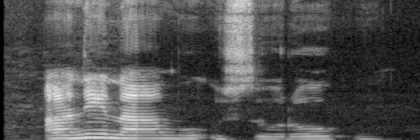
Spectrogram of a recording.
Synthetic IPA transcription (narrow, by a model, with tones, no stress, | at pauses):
a˨ɲɪ˦na˦a˦mʊ˦u˨so˨ɾo˦o˦kʷu˦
